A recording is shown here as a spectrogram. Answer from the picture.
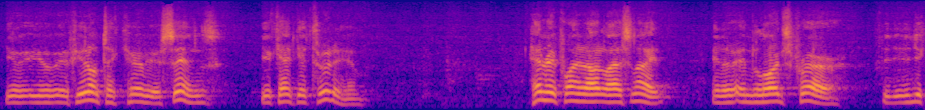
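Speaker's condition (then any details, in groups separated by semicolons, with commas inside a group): Parkinson's; wakes at night, gets up around 3 am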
